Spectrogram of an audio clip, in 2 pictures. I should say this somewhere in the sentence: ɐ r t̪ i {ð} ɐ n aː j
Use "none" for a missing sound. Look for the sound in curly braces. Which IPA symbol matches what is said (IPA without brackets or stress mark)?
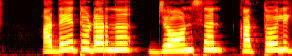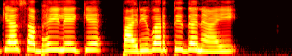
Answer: ð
